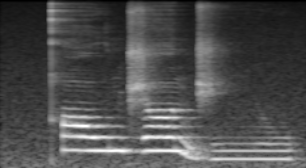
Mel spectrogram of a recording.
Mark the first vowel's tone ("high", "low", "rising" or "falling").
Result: high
